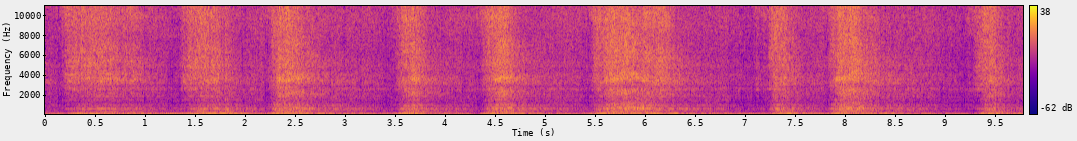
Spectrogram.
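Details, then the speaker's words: Engine with a rebuilt Holley carburetor and replacement fuel pressure regulator, now fixed, cold start: deep lumpy idle with repeated sharp throttle blips that rise and fall cleanly, crisp throttle response. Normal cold start idle and revving. "All right. Had to start up with a cold start. See how she work. Beautiful."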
